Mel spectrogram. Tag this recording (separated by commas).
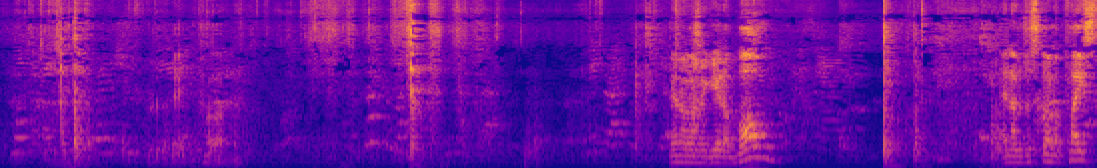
people coughing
